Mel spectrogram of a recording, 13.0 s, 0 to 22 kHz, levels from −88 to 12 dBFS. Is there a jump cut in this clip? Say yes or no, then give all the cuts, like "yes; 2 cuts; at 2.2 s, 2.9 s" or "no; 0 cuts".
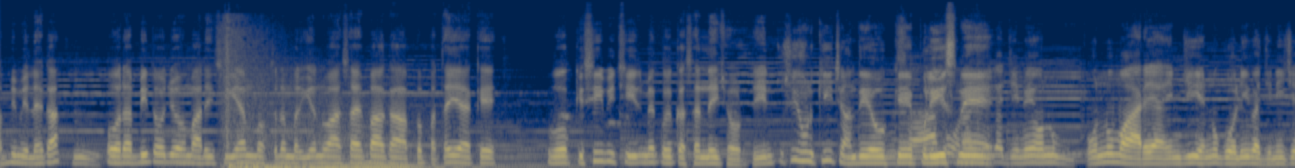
yes; 1 cut; at 7.7 s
